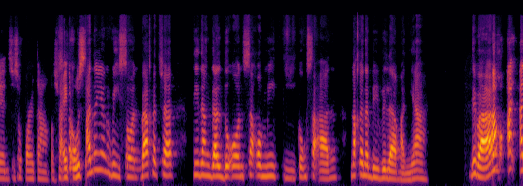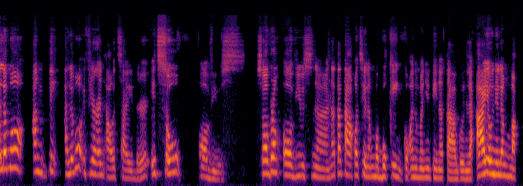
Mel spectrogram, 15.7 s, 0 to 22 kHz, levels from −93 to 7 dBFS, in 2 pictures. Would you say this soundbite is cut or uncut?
cut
